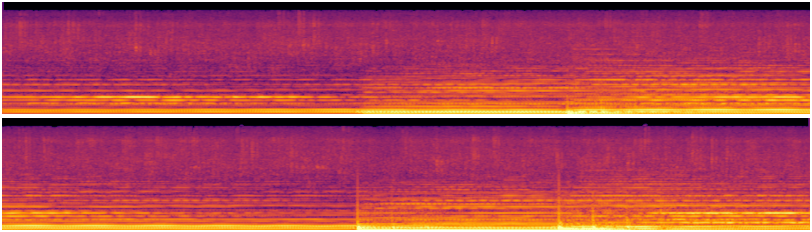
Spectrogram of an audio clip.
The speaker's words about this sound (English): a mood-setting mixture of ethereal synthesizers and the sound of falling rain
